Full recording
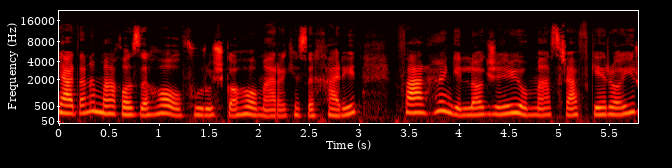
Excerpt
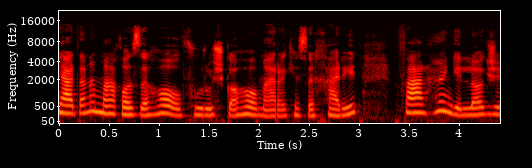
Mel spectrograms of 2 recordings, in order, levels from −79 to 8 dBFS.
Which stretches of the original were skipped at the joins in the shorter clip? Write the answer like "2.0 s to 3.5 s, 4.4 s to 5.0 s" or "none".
none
